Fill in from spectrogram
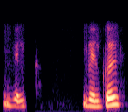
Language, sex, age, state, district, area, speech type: Kashmiri, male, 45-60, Jammu and Kashmir, Budgam, urban, conversation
